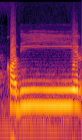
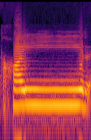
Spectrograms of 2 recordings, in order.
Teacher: الراء التي قبلها ياء سواء الياء دي مادية او لينية ترقق قولا واحدا، يعني العلماء كلهم اجمعوا على ان هي هترقق، زي كلمة قدير عند الوقف، زي كلمة خير عند الوقف.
